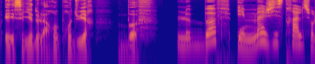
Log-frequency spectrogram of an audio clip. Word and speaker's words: bof: Ce petit mot de trois lettres, écoutez bien la prononciation et essayez de la reproduire. Bof.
